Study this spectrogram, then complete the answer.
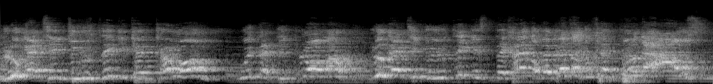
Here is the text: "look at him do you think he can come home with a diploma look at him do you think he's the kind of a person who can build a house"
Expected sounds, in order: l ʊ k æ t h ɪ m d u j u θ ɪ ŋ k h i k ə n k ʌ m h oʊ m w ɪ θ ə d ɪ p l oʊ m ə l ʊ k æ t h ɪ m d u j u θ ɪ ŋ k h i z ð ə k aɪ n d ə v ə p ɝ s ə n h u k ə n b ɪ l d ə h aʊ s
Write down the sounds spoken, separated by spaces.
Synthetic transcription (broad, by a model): l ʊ k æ t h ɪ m d u j u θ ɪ ŋ k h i k ə n k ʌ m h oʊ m w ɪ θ ə d ɪ p l oʊ m ə l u k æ t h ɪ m d u j u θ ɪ ŋ k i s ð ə k aɪ n d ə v ə b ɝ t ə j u k ə n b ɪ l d ə h aʊ s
